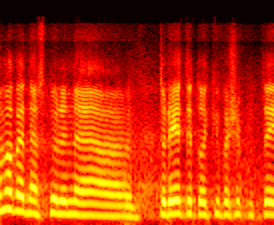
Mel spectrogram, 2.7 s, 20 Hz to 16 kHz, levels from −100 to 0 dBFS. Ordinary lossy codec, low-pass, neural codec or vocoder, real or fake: Opus, 24 kbps; 10.8 kHz; codec, 24 kHz, 0.9 kbps, WavTokenizer, large speech release; fake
